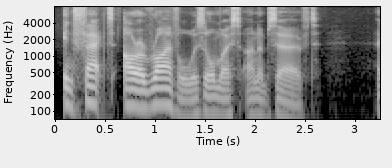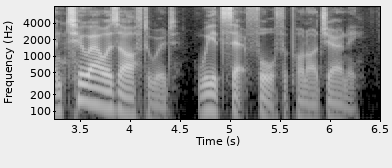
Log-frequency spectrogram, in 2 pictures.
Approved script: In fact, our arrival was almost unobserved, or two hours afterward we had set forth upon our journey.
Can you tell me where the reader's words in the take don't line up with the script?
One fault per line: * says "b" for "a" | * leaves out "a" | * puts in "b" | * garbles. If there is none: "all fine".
* says "and" for "or"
